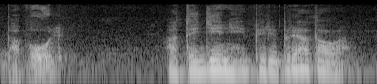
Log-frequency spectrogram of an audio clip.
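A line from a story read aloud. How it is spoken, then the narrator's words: Quiet. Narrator (Russian): Он так подошел тихо к бабушке и сказал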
